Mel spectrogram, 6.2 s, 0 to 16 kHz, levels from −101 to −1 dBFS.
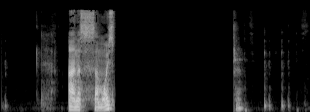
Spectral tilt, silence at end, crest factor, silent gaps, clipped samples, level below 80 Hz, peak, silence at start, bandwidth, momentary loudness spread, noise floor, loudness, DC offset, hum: -4 dB/octave; 0.55 s; 26 dB; 2.31-4.66 s; under 0.1%; -50 dBFS; -4 dBFS; 1.35 s; 11.5 kHz; 19 LU; -87 dBFS; -24 LUFS; under 0.1%; none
